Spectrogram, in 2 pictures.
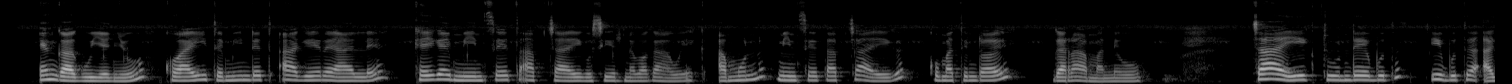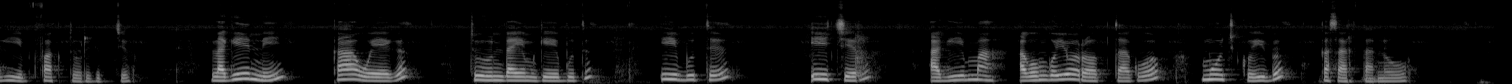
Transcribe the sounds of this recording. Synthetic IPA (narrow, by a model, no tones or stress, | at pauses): eŋɡaɡujeɲukoaitemindetaɡeɾeale | kejɡeminseta̰b̚t͡ʃaiɡosiɾneβaɡawekamunminsetap̚t͡ʃaik | kumatindɔj | ɡaɾamaneo | t͡ʃaɪktundebut | ibuteʔaɡibfaktoɾɡitə | laɡini | kaweɡ | tundaimɡebut | ibute | it͡ʃiɾ | aɡimaaɡoŋɡojoɾop̚taɡomut͡ʃkoib | kasaɾtaneo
